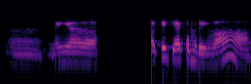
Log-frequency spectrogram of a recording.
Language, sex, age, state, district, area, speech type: Tamil, female, 60+, Tamil Nadu, Namakkal, rural, conversation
